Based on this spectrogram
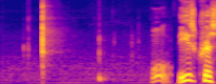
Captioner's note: chocolate snapping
